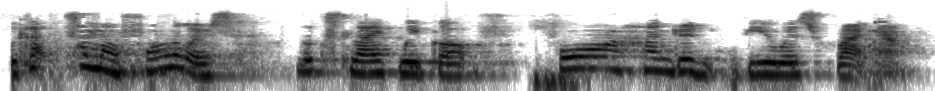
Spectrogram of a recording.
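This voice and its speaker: A woman's voice: a little high, normal speed, darkish tone, lightly acted. A woman as an easygoing play-by-play announcer. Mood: steady, informative. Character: easygoing young play-by-play announcer chasing football games. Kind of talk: amateur play table read. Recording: dull, lo-fi audio.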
